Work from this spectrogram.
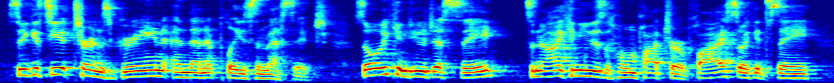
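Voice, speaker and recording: A man hosting a tech video, narrating a hands-on tutorial step by step and often repeating himself. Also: medium pitch. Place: indoor room at a table. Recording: roomy, echoey indoor sound.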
